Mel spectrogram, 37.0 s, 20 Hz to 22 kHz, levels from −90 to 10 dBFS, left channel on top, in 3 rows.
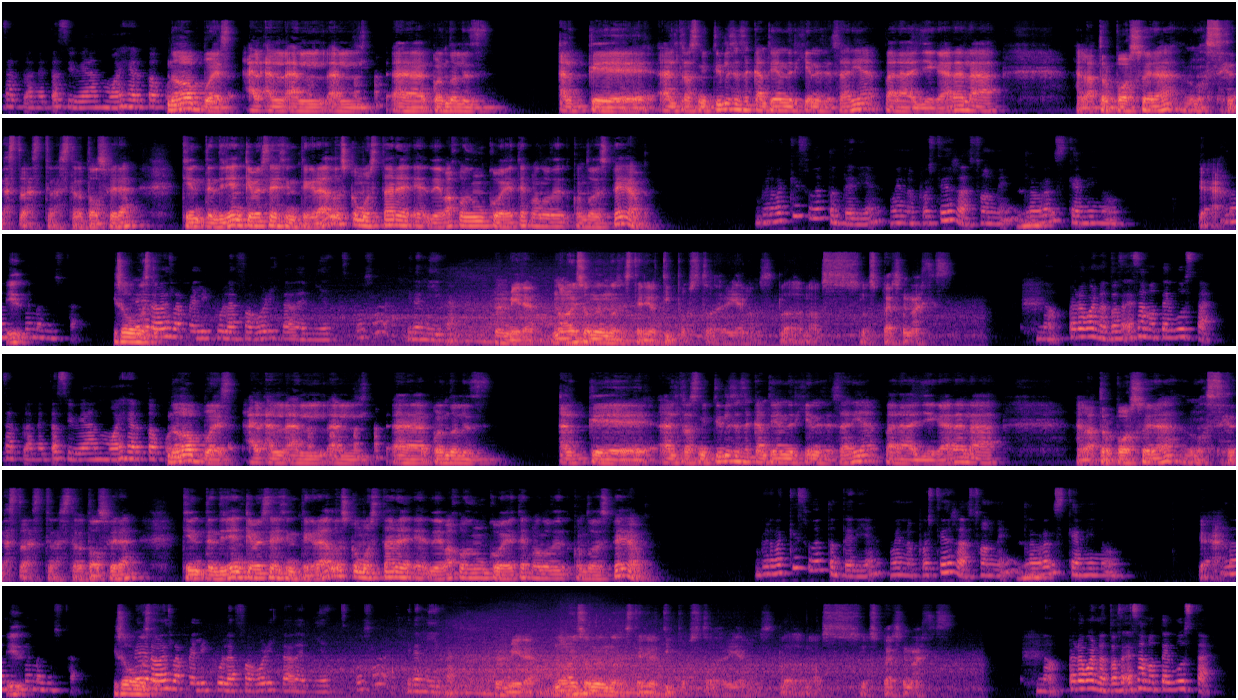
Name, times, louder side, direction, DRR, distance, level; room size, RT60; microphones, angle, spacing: voice 1, 0.0-1.9 3.0-3.1 19.9-23.5 24.5-25.2 26.0-29.2 35.0-36.7, right 3 dB, 75° right, 1.0 m, -30 dB
voice 2, 1.7-5.0 5.6-18.8 22.5-22.7 24.3-24.9 25.8-26.2 29.6-34.1 34.9-35.0, left 1 dB, 25° left, 0.4 m, -24 dB
Car passing by, 25.9-34.5, right 3 dB, 40° right, 0.3 m, -36 dB
2.6 x 2.1 x 3.2 m
head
